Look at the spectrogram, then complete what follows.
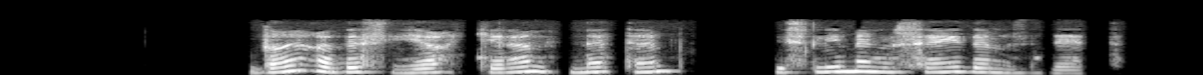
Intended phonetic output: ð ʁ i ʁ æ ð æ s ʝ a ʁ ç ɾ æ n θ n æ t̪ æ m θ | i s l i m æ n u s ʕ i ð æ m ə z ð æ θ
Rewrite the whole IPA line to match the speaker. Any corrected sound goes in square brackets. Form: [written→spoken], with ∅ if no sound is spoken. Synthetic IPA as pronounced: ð ʁ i ʁ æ ð æ s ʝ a ʁ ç ɾ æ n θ n æ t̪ æ m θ | i s l i m æ n u s ʕ i ð æ m ə z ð æ θ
